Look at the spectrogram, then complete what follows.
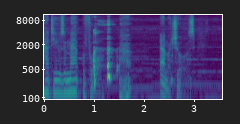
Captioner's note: chuckles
